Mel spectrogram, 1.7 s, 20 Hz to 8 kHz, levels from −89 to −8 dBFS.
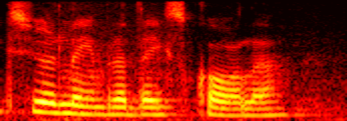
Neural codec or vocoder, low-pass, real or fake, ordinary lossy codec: none; none; real; none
